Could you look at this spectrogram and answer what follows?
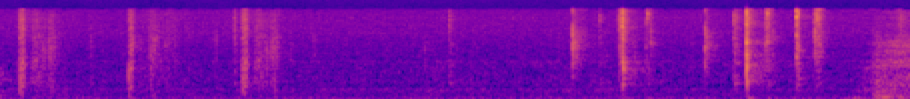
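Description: Scattered keyboard taps click in a game office setting in The Stanley Parable, quiet and irregular at first, then bunching into quicker bursts of typing toward the end, with no voices.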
